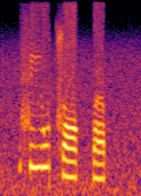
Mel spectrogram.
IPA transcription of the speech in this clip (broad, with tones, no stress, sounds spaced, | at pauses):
s iː˥ w t͡s ɔː˨ k̚ p ɐ˨ p̚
